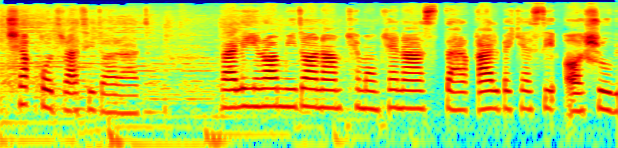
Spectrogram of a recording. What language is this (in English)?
Persian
